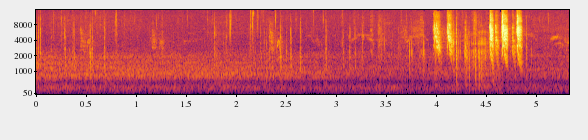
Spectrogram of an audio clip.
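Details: Tree sparrows approaching for food at a Tenmangu shrine front path, 10 April 2022; soft rustling and distant murmur, then a quick burst of several bright chirps near the end.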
